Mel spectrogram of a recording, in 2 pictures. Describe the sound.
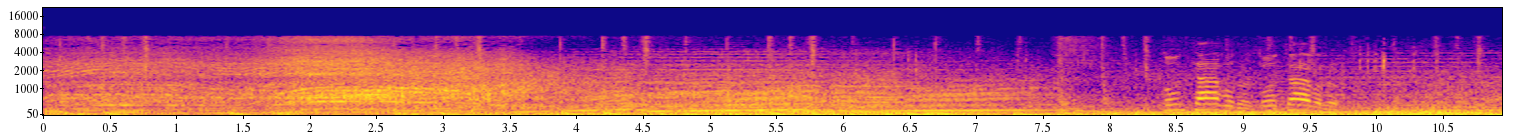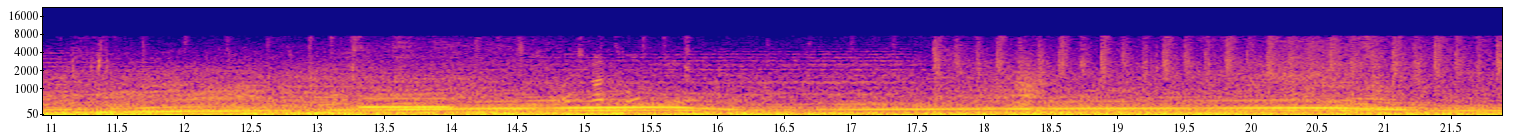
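A car engine starts and accelerates hard as the car drives off in pursuit of a man. It revs through repeated rising sweeps with gear changes, loud and continuous, and voices are heard over the motor.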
